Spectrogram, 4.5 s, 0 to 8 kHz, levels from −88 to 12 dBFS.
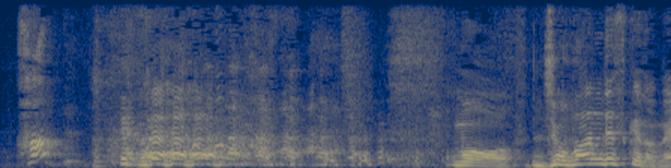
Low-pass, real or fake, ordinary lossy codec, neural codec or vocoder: none; real; none; none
